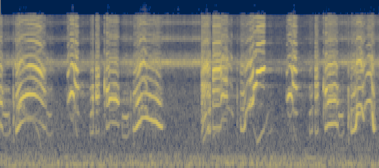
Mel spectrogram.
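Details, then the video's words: Talking parrot giving loud, rapid, harmonic squeals. Arched notes sweep up and down with few pauses, and some calls overlap, running on for about four seconds. "talking parrot Natural 🦜 sound voices"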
